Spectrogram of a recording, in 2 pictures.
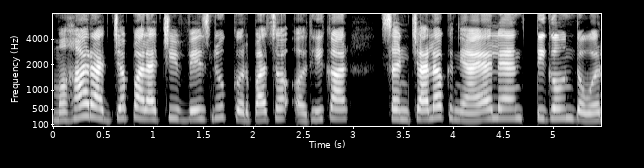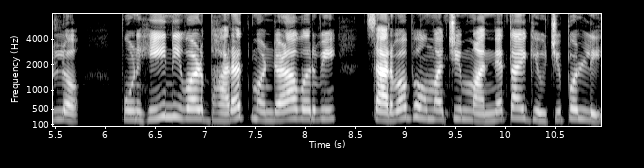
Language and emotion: Goan Konkani, neutral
